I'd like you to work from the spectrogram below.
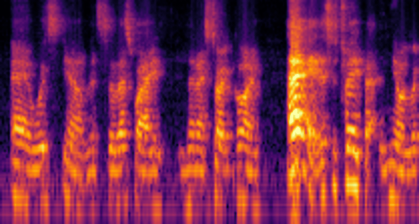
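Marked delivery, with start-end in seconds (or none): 2.9-3.7 very loud, pitched-up shouting. Recalling how they used to open their videos, retelling a shouted intro. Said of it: "basically like shouting it out".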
